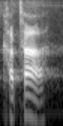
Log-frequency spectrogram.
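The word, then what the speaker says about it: kata (חטא): So up there I have the Hebrew word, which is pronounced kata.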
